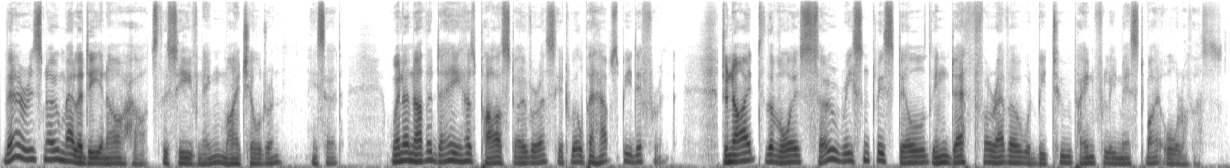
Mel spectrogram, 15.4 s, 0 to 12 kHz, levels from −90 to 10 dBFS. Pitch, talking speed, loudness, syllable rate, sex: 120 Hz, 170 wpm, -19 LUFS, 4.9 syllables/s, male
